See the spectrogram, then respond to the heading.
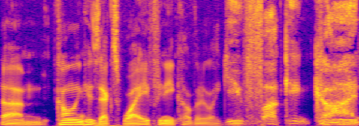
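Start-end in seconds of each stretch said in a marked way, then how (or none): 2.3-3.6 mock drunken rant, breathy and half-whispered. Retelling a drunk phone call to an ex-wife: imitating Mel Gibson screaming. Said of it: "He was screaming at her".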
